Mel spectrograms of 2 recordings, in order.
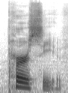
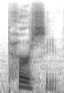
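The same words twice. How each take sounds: The two takes are said the same way.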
